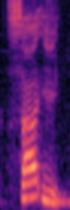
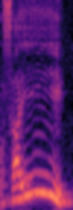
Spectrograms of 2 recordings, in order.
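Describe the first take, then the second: First: Saí broken into sa, í; syllable split. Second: Saí with a high, stretched Í; stressed lone vowel. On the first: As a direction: say "Saí" as two separate syllables. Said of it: "o que que eu tenho aqui". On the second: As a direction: hold the final "í" of Saí high and long. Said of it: "Tá sozinha na sílaba?". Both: Shown as a demonstration.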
